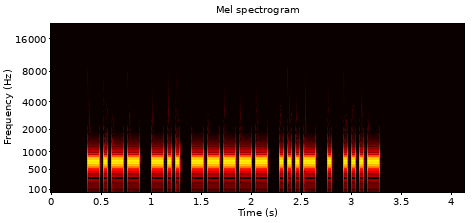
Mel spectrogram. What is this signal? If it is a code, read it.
Morse code, heard as a keyed tone, about 30 wpm, 700 Hz. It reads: YD0VEV
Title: DXCC-100 Call Signs - 6 Characters - 30wpm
